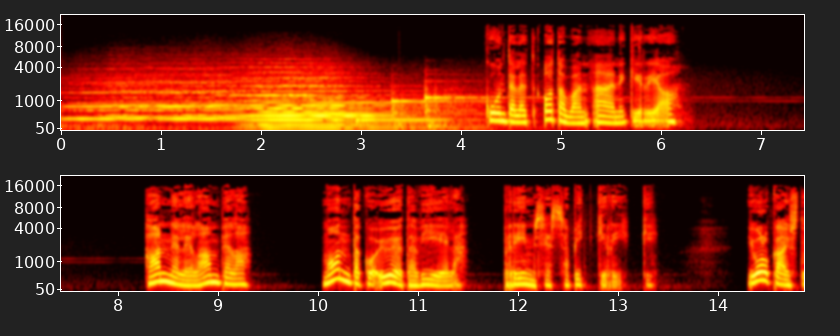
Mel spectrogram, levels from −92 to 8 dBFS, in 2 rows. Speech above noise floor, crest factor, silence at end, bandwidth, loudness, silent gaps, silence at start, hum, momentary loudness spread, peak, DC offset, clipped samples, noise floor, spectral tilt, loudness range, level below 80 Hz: 61 dB; 18 dB; 0 s; 16.5 kHz; -18 LUFS; none; 0 s; none; 13 LU; 0 dBFS; under 0.1%; under 0.1%; -77 dBFS; -5.5 dB/octave; 4 LU; -40 dBFS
